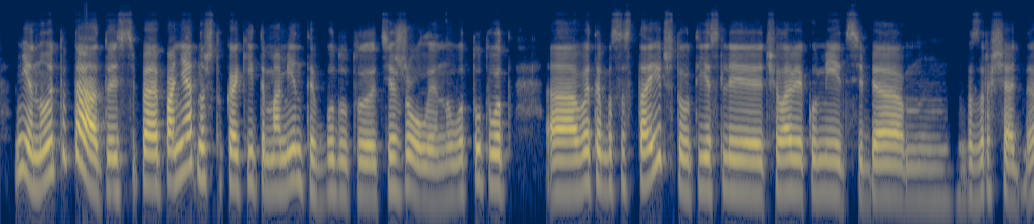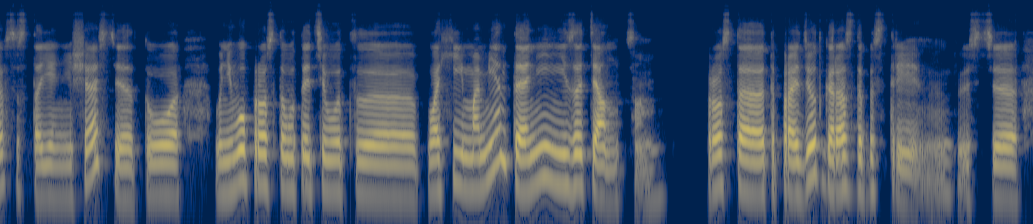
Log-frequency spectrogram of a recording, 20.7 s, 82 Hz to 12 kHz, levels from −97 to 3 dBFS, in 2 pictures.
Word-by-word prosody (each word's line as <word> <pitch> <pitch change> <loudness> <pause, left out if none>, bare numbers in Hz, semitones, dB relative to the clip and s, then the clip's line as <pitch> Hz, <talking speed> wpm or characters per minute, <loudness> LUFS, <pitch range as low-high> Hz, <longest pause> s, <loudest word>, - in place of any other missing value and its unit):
Не, 275 -6 +2
ну 195 +5 +3
это 270 +8 -2
та, 325 - +9
то 180 - -4
есть 180 0 -4
по 195 -1 +7
понятно, 225 +5 +4
что 225 - -13
какие-то 195 -1 -1
моменты 175 +1 -1
будут, 165 +2 -7
э, 160 -1 +1
тяжелые, 165 -6 -1
ну 150 +2 -8
вот 170 +2 -6
тут, 220 -2 -4 0.6
а, 170 0 +6
в - - -2
этом 200 -1 0
и - - -5
состоит, 200 - 0
что 190 - -4
вот 170 +2 -6
если 170 -2 -1
человек 175 0 +1
умеет 170 -1 -5
себя, 155 0 +1
м, 145 0 -16
возвращать, 160 -2 -6
да, 185 - -5
в - - -21
состояние 150 -2 -8
счастья, 205 - -3
то 155 -1 -1 0.3
у - - -7
него 175 +7 +2
просто 195 -3 0
вот 180 0 -5
эти 180 0 -4
вот, 170 -1 -5
э, 155 -2 -1
плохие 170 +4 -3
моменты, 195 - -2
они 205 +7 +1
не 200 -1 -2
затянутся. 180 -8 -1 0.7
Просто 180 -3 +2
это - - -9
пройдет 175 +8 +2
гораздо 175 +1 +1
быстрее. 400 - -9
М, 440 - -18
то 430 -2 -16
есть, 460 +2 -14
э, 150 -2 -1
175 Hz, 165 wpm, -26 LUFS, 160-200 Hz, 0.7 s, та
